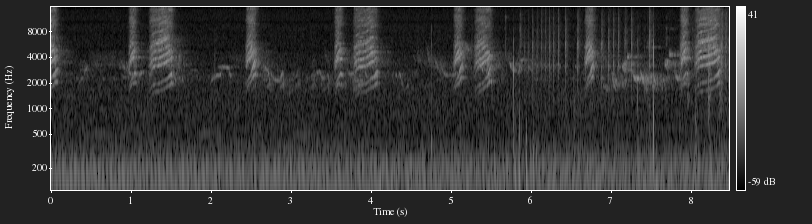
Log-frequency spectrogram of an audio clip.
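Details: Male house finch with reddish breast and throat, alarm calling one morning near its nest on a front-porch column as people walk out: bright chirps and trills at irregular intervals over a steady low hum.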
